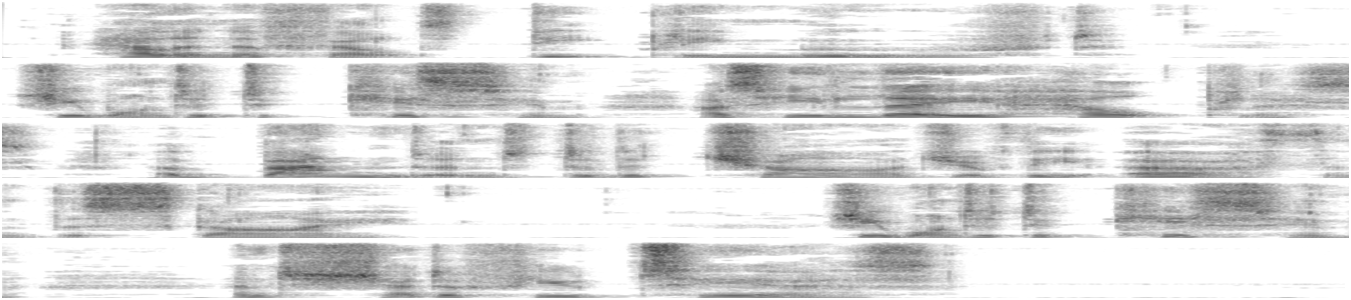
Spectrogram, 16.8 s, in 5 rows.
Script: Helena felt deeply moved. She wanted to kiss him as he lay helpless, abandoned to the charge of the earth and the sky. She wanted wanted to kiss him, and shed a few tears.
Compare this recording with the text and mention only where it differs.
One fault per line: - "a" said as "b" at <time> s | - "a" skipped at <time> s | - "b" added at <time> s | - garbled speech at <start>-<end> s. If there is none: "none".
- "wanted" skipped at 12.7 s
